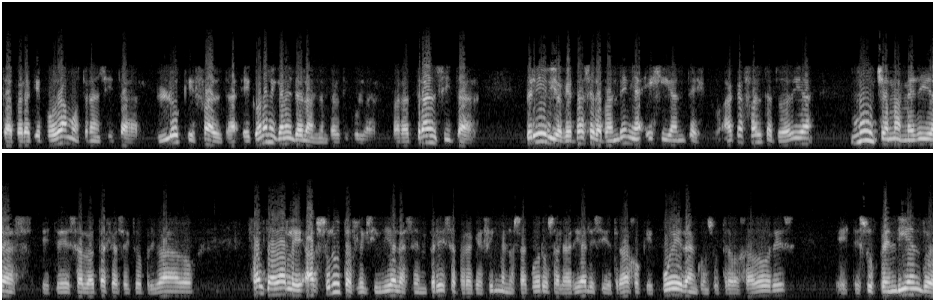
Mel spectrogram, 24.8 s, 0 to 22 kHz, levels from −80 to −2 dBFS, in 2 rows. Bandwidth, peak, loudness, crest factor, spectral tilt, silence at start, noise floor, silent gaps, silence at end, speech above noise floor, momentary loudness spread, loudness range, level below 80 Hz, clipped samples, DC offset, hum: 8.8 kHz; -8 dBFS; -23 LUFS; 14 dB; -5.5 dB/octave; 0 s; -58 dBFS; none; 0 s; 36 dB; 12 LU; 3 LU; -76 dBFS; under 0.1%; under 0.1%; 50 Hz at -65 dBFS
